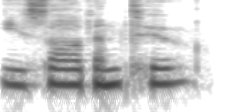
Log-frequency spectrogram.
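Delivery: hushed, barely audible, nervous murmur. Narrating a game scene, a character asks the players in a very quiet voice. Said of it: "He says to you in a very quiet voice".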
